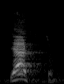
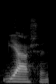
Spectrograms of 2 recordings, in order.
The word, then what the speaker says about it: Yashin: Okay, is Yatcham. Yeah. Right. I pronounce that right? Yashin, yeah. Well, what are you going to do?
